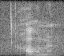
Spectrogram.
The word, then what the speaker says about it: Hollomon: kin how do you say your last name Hollman Hollman what kind of last name is that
